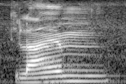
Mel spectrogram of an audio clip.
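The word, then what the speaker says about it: climb: एम के बाद और टी के पहले एम के बाद आया तो इसको क्या पढ़ेंगे? बॉम्ब बॉम्ब नहीं पढ़ेंगे। बॉम्ब है ना? बॉम्ब इधर क्लाइंब बी के पहले आया। कॉम बी साइलेंट है।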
